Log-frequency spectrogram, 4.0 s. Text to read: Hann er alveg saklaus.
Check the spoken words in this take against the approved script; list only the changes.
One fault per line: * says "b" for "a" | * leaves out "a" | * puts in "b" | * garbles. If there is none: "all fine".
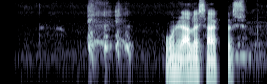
* says "Hún" for "Hann"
